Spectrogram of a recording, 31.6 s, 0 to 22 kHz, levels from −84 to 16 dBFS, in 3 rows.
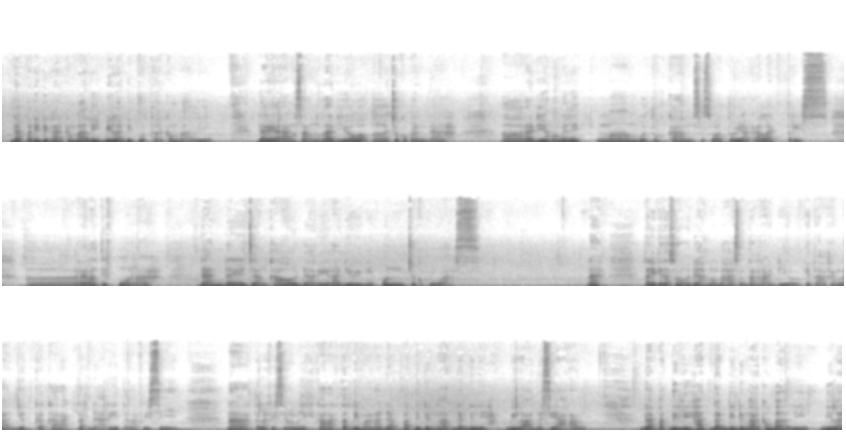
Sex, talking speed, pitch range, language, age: male, 120 wpm, 115-150 Hz, Indonesian, 20-39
